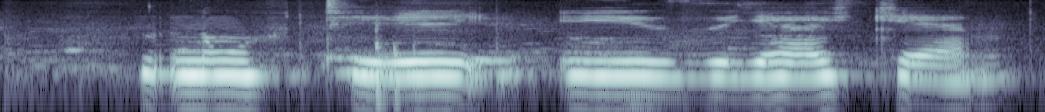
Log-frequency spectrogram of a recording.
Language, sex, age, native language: Icelandic, female, 8, Icelandic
